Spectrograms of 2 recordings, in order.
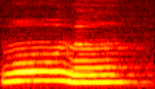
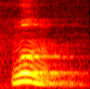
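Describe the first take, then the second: First: The final n is released as an extra syllable. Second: The word is said as one closed syllable. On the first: The speaker calls it wrong. "문은 아니요" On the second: The speaker calls it right. "Say it once, like one sound"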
